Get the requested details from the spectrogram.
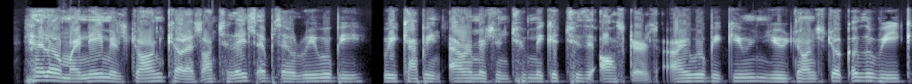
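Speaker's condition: Down syndrome

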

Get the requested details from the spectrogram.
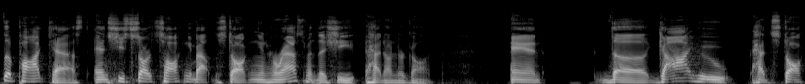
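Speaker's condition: Cleft lip and palate

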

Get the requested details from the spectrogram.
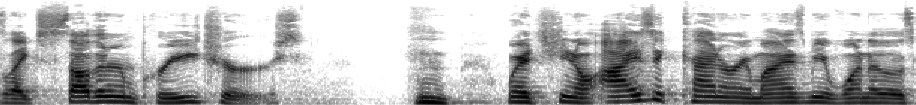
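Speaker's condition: No condition

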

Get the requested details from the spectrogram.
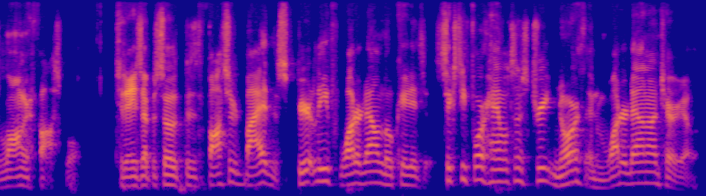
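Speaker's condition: No condition

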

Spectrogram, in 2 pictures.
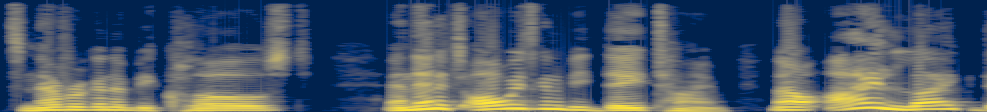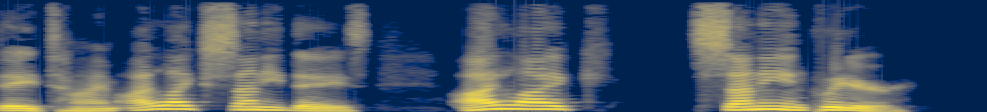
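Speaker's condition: No condition

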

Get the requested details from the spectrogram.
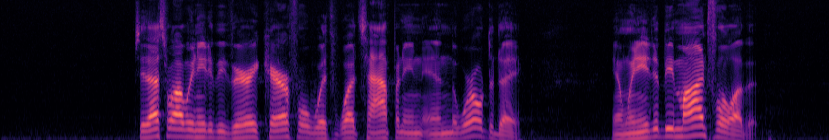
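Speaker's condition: No condition

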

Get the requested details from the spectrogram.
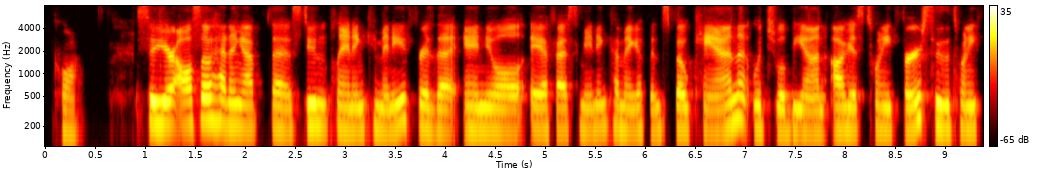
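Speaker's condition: No condition

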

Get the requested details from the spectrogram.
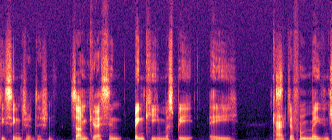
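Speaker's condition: No condition

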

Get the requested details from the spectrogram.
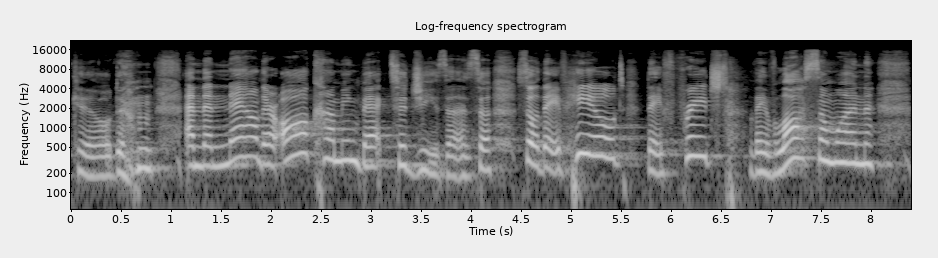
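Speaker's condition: No condition

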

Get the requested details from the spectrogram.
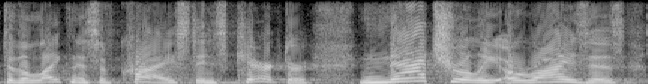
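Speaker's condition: No condition

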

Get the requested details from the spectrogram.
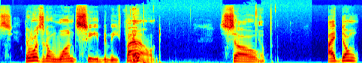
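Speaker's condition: No condition

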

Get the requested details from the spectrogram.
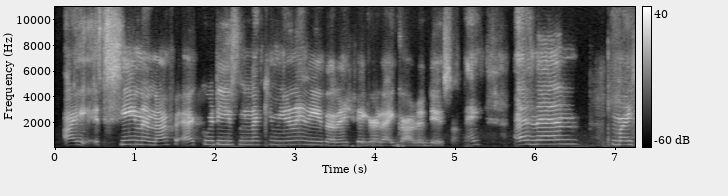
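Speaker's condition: Cerebral palsy; congenital spastic cerebral palsy

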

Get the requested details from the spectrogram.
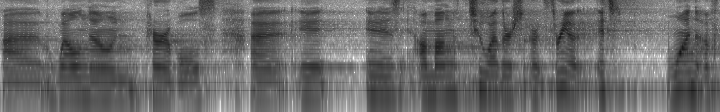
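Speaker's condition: Cleft palate; congenital

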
